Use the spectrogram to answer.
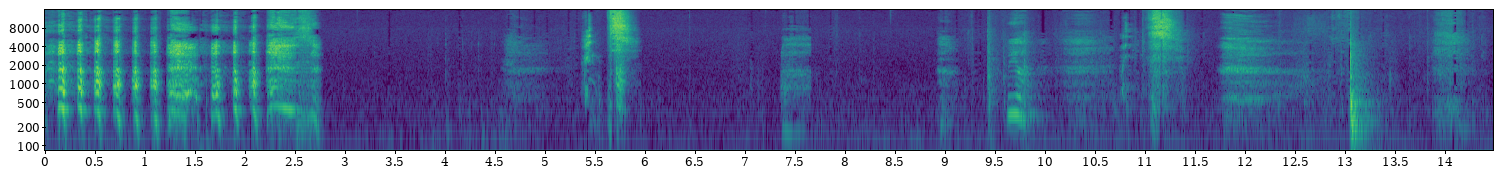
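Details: A burst of rapid laughter, then several sharp, forceful sneezes with quiet breaths between, from a woman with a stuffy nose from a cold or allergy; sneeze.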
